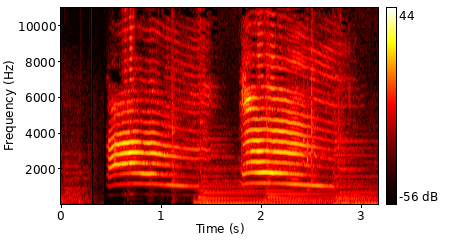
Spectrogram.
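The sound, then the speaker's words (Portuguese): Two drawn-out cat meows, loud and close, the second overlapping a lower, rumbling second cat's yowl, with the cries sliding downward in pitch and no speech. “os gatos parceiros do pessoal da escola Máximo começaram a acessar. Já pensou? Miau para todo lado.”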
